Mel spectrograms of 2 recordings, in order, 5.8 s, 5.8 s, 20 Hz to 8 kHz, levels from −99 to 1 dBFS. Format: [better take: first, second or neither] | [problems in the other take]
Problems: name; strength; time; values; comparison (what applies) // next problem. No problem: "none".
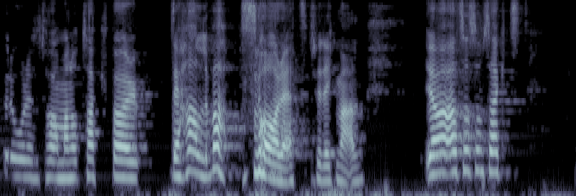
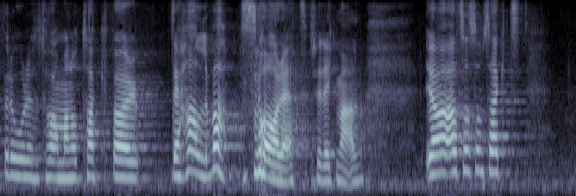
second | noise reduction (classical method spectral subtraction)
